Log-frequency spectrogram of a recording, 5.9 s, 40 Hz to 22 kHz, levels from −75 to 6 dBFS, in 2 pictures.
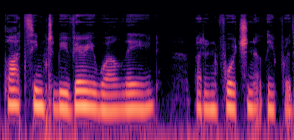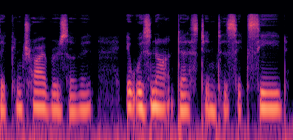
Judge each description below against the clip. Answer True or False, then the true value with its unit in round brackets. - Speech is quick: True (215 wpm)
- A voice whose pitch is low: False (165 Hz)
